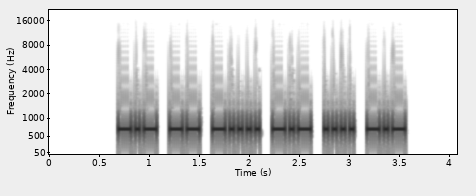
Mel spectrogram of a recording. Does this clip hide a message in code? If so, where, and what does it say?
Yes: Morse code from 0.7 to 3.6 s, heard as a keyed tone, about 37 wpm, 700 Hz. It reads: KM6KHK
